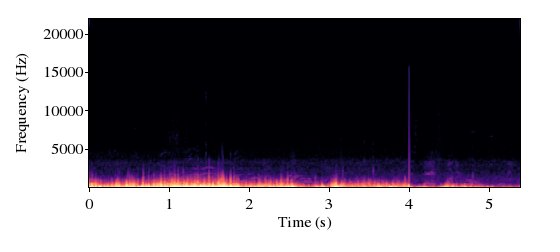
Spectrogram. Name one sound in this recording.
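Wind blusters against the microphone outdoors.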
